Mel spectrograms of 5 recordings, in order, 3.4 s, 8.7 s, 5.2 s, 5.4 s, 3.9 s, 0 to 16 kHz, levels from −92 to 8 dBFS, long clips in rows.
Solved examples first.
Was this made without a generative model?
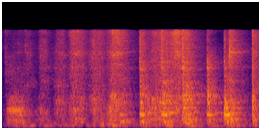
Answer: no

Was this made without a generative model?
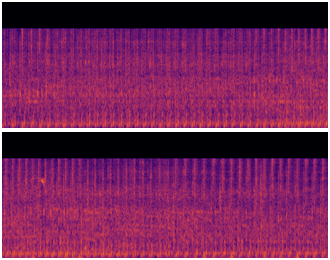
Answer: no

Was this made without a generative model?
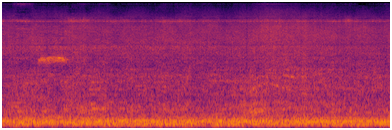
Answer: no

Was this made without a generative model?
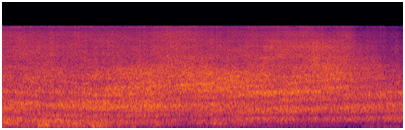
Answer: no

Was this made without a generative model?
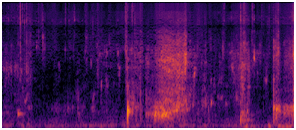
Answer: no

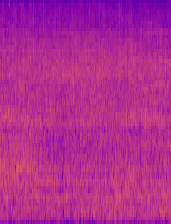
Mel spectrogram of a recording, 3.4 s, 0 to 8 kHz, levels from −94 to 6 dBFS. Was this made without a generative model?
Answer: yes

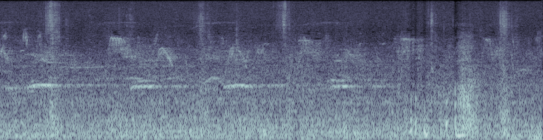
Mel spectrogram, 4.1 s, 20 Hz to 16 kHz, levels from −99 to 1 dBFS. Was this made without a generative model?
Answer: yes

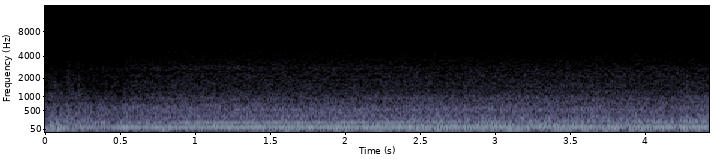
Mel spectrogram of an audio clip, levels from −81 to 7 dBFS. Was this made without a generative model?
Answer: yes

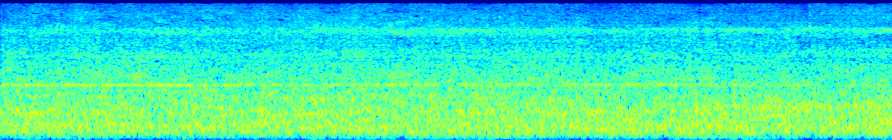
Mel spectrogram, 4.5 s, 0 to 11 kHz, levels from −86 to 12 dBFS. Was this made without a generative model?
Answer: no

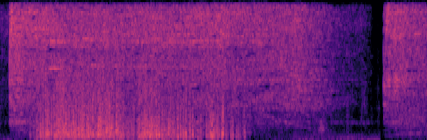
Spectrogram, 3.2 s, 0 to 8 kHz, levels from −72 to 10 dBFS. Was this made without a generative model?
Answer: yes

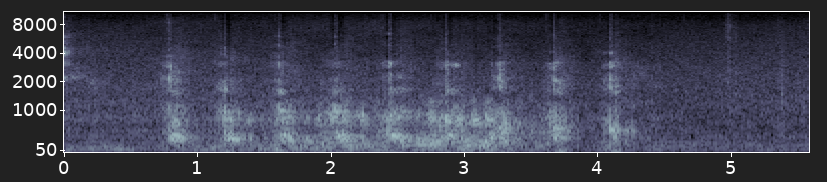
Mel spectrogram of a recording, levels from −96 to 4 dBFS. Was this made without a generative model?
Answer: yes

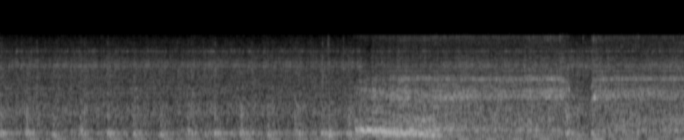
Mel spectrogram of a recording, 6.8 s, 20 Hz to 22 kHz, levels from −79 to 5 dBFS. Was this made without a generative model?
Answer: yes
